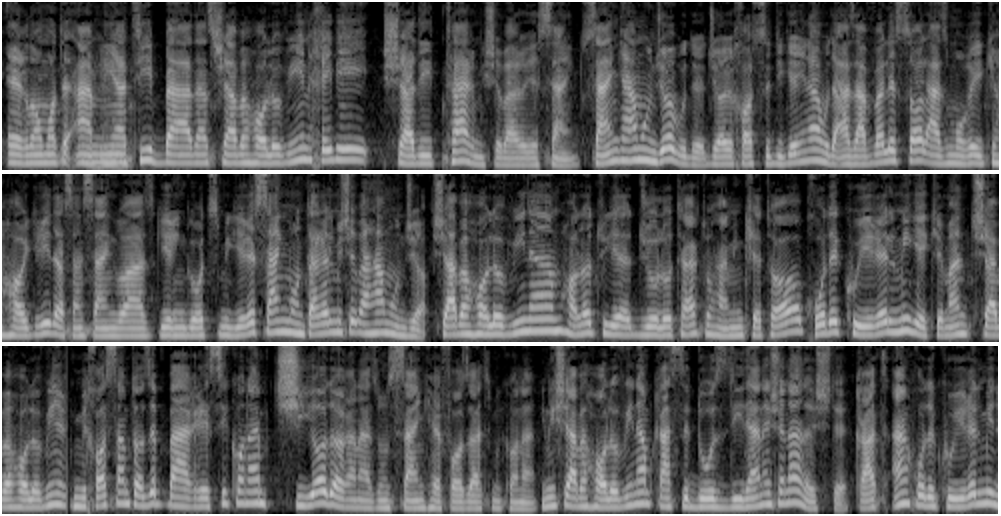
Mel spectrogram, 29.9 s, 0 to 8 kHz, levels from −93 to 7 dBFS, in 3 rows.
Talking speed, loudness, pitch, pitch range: 150 wpm, -25 LUFS, 150 Hz, 135-180 Hz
